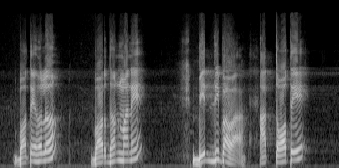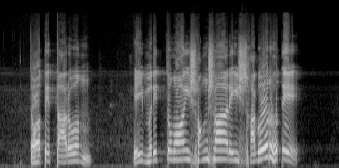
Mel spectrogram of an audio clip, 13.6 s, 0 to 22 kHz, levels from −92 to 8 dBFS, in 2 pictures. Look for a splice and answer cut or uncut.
cut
